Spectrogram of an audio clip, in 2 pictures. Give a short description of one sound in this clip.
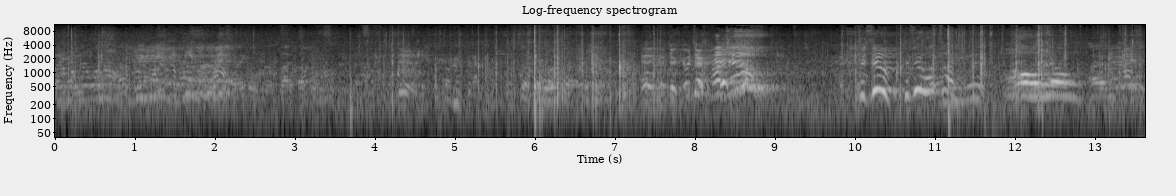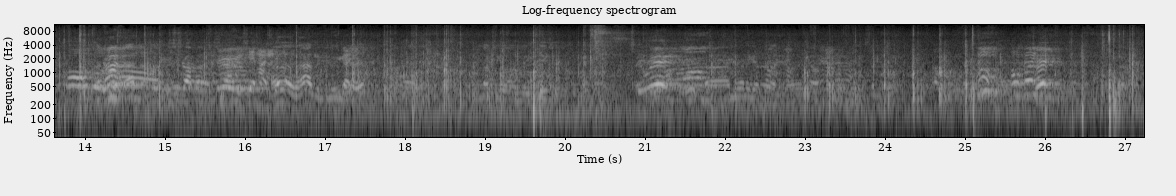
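A ball is kicked with sharp thuds on a hard court.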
